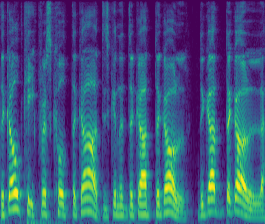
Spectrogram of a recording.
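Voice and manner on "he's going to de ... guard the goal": put-on Spanish accent, "the" said as "de". Describing a Danish goalkeeper's job, in a put-on Spanish accent. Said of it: "I do it in a Spanish accent for no reason at all".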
